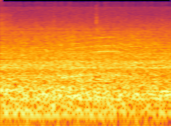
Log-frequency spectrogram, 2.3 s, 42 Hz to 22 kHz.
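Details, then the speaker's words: Auction truck, 322,000 miles: loud choppy rough idle, no tick or knock; misfiring badly, gauge shows no oil pressure, suspected faulty sending unit since engine isn't tapping or knocking. "and it is misfiring pretty badly okay I just I don't like that that it has no oil pressure"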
